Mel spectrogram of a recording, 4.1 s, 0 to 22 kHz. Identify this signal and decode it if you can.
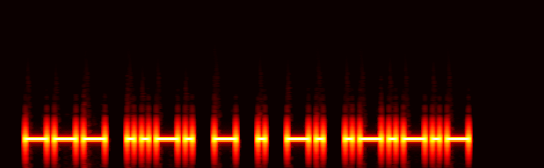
Morse code, heard as a keyed tone, about 22 wpm, 700 Hz. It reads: OFTEN.
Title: Sentences from Top 1000 Words - Review Part 1 - 22wpm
